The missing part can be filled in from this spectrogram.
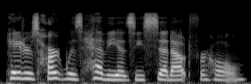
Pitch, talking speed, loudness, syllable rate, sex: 235 Hz, 240 wpm, -18 LUFS, 5.1 syllables/s, female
